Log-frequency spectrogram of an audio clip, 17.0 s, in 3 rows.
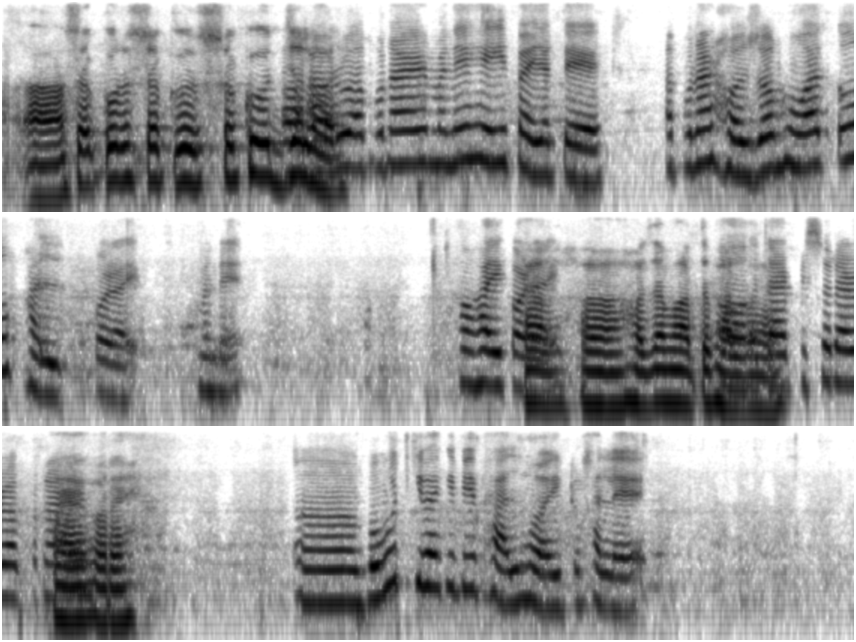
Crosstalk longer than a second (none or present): none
